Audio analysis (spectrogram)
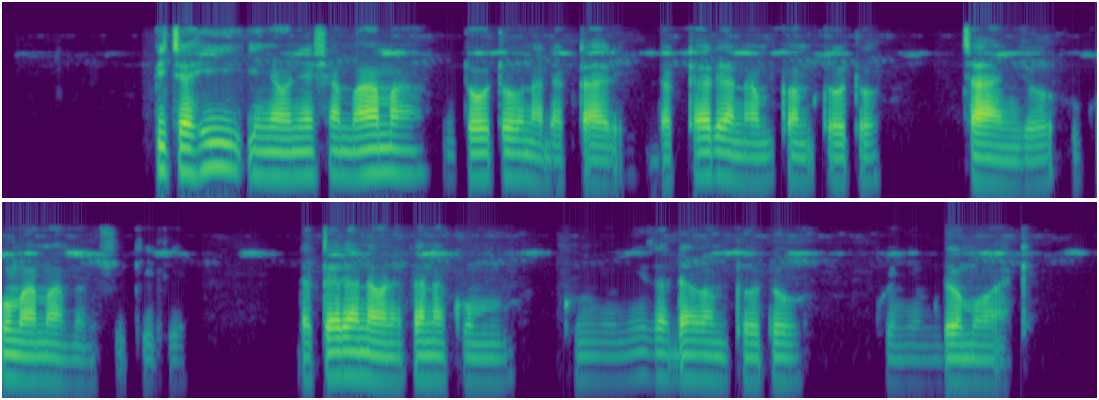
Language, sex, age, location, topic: Swahili, male, 18-24, Nakuru, health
